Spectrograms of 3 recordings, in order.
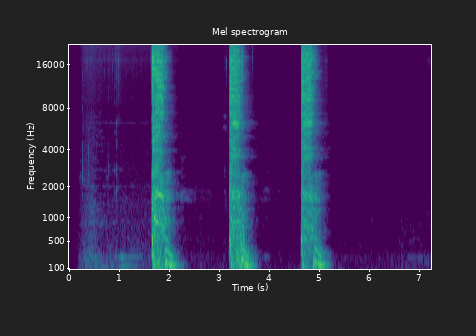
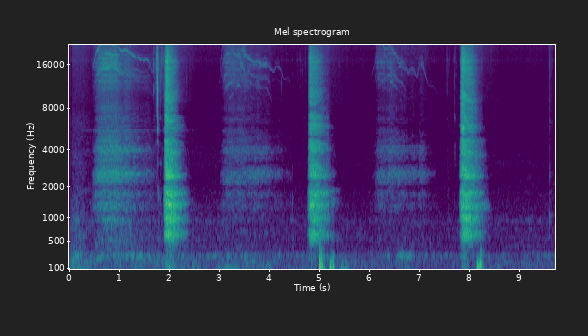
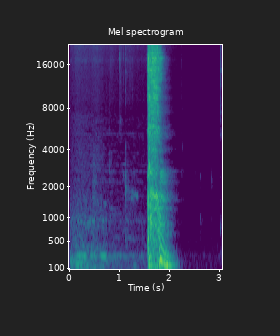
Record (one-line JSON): {"three_cough_length": "7.3 s", "three_cough_amplitude": 32768, "three_cough_signal_mean_std_ratio": 0.33, "exhalation_length": "9.7 s", "exhalation_amplitude": 32768, "exhalation_signal_mean_std_ratio": 0.33, "cough_length": "3.1 s", "cough_amplitude": 32768, "cough_signal_mean_std_ratio": 0.34, "survey_phase": "beta (2021-08-13 to 2022-03-07)", "age": "18-44", "gender": "Male", "wearing_mask": "No", "symptom_none": true, "smoker_status": "Never smoked", "respiratory_condition_asthma": false, "respiratory_condition_other": false, "recruitment_source": "REACT", "submission_delay": "3 days", "covid_test_result": "Negative", "covid_test_method": "RT-qPCR"}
